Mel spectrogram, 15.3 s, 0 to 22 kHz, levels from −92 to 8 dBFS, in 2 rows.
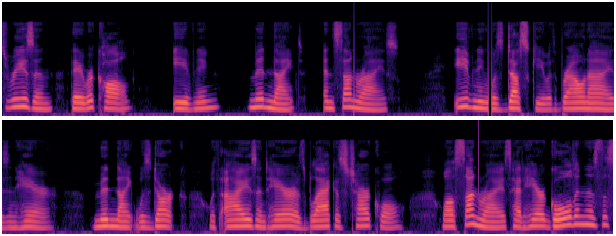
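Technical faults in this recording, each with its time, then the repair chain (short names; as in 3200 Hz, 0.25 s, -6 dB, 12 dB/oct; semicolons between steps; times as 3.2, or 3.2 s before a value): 4.39 gap 3.4 ms
6.07–6.12 gap 46 ms
13.6 pop -12 dBFS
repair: de-click; interpolate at 4.39, 3.4 ms; interpolate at 6.07, 46 ms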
